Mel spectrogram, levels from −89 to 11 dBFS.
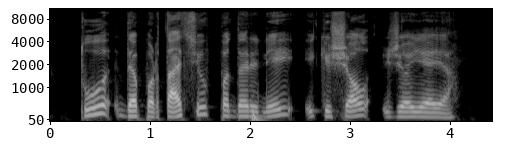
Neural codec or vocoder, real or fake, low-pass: none; real; 9.9 kHz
